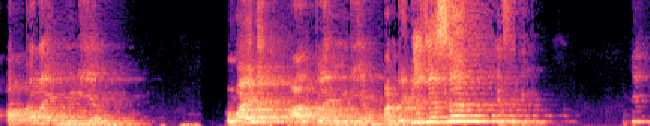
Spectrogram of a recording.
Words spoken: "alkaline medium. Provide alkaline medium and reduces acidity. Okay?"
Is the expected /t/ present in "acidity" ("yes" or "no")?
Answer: no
